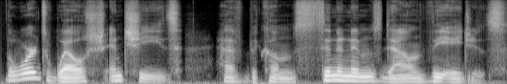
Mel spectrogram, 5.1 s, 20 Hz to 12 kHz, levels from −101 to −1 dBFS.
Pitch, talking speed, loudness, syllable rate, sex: 105 Hz, 130 wpm, -18 LUFS, 3.8 syllables/s, male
